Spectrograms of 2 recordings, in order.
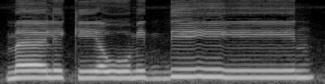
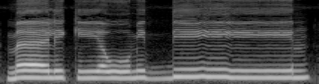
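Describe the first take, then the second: No difference in how they are said.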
